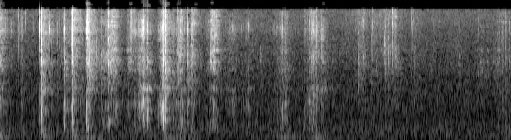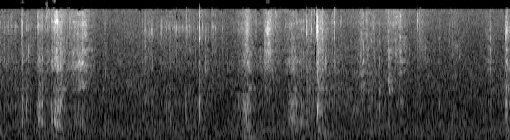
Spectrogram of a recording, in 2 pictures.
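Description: A metal utility blade scrapes and cuts dry flakes from a partly carved, solid red bar of dry soap held in the hand. The result is a run of crisp, bright crackling scrapes that are dense and loud over the first few seconds, softer and sparser in the middle, then return in quick bursts toward the end, with no low rumble underneath.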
